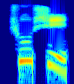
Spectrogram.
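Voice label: "出示" Mandarin Chinese; chinese-flashcards; hsk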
